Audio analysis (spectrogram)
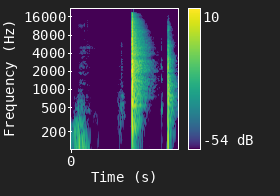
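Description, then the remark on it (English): A single loud, sharp hand clap marking the start of take 2 of a recording, with a brief ringing tail, followed moments later by two quicker, softer snaps; a faint low murmur precedes it. “Take 2. Start.”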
